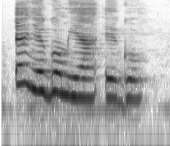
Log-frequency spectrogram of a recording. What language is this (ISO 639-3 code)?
ibo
